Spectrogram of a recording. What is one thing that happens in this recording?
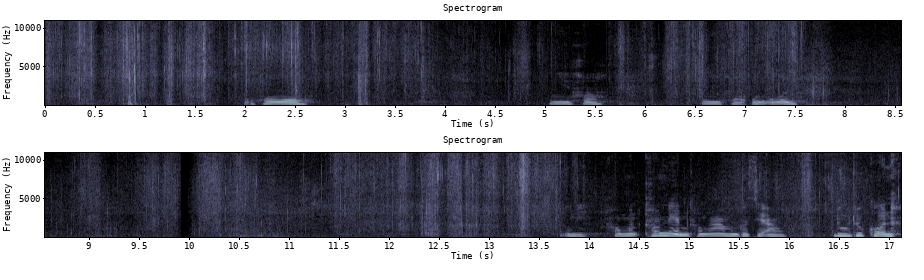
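Dry leaves and moss rustle and crackle close by as mushrooms are pulled from the ground.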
